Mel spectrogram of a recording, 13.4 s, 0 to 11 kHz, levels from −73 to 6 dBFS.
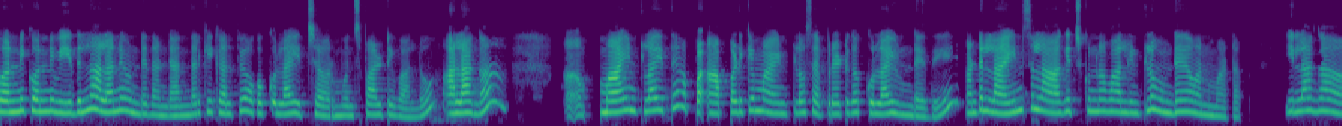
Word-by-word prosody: కొన్ని 275 Hz, +1 st, +5 dB
కొన్ని 290 Hz, 0 st, +3 dB
వీధుల్లో 270 Hz, +6 st, +2 dB
అలానే 280 Hz, +2 st, +3 dB
ఉండేదండి. 220 Hz, -5 st, -4 dB
అందరికీ 230 Hz, +6 st, -4 dB
కలిపి 245 Hz, +4 st, -2 dB
ఒక 250 Hz, -2 st, -3 dB
కుళాయిచ్చేవారు 235 Hz, -4 st, -1 dB
మున్సిపాలిటీ 220 Hz, +2 st, -3 dB
వాళ్ళు. 170 Hz, +3 st, -6 dB, 0.3 s
అలాగా 260 Hz, 0 st, +4 dB, 0.8 s
ఆహ్, -, -, -4 dB, 0.2 s
మా 270 Hz, -, +8 dB
ఇంట్లో 300 Hz, -1 st, -1 dB
అయితే 315 Hz, +5 st, -3 dB
అప్ 385 Hz, -, -2 dB, 0.2 s
అప్పటికే 270 Hz, +5 st, -1 dB
మా 280 Hz, -, +2 dB
ఇంట్లో 245 Hz, +2 st, -5 dB
సెపరేట్‌గా 240 Hz, +1 st, -2 dB
కుళాయుండేది. 220 Hz, -6 st, -1 dB, 0.3 s
అంటే 260 Hz, +5 st, +2 dB
లైన్స్ 270 Hz, +7 st, +3 dB
లాగించుకున్న 285 Hz, +2 st, +1 dB
వాళ్లింట్లో 270 Hz, +3 st, 0 dB
ఉండేవనమాట. 245 Hz, -9 st, -2 dB, 0.6 s
ఇలాగా 300 Hz, 0 st, 0 dB
255 Hz, 125 wpm, -22 LUFS, 235-280 Hz, 0.8 s, మా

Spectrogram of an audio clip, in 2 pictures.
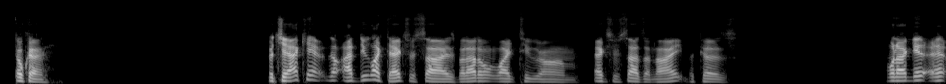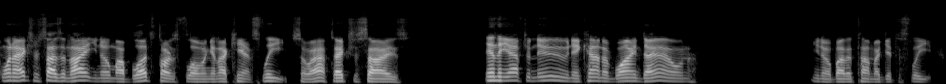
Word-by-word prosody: Okay. -, -, +4 dB, 2.3 s
But -, -, -1 dB
yeah, -, -, +9 dB
I -, -, +6 dB
can't 215 Hz, -6 st, -3 dB
no, 185 Hz, 0 st, -3 dB
I 165 Hz, -, +5 dB
do 200 Hz, +5 st, -5 dB
like 220 Hz, -, +3 dB
to 145 Hz, -, +2 dB
exercise, 135 Hz, -4 st, +2 dB
but 130 Hz, +3 st, -5 dB
I 145 Hz, -, +3 dB
don't 150 Hz, -2 st, -5 dB
like 135 Hz, -2 st, -2 dB
to, 130 Hz, -4 st, -14 dB
um, 110 Hz, -3 st, -10 dB, 0.2 s
exercise 135 Hz, -2 st, -3 dB
at 120 Hz, -, -11 dB
night 125 Hz, +3 st, -1 dB
because 125 Hz, -4 st, -10 dB, 1.5 s
When 175 Hz, +1 st, +4 dB
I 170 Hz, -, +7 dB
get 190 Hz, +2 st, +4 dB
uh, 185 Hz, +1 st, +1 dB
when 175 Hz, +2 st, +1 dB
I 170 Hz, -, +7 dB
exercise 175 Hz, -2 st, +1 dB
at 160 Hz, -, -7 dB
night, 180 Hz, +2 st, +4 dB
you -, -, -13 dB
know, 145 Hz, 0 st, -5 dB
my 135 Hz, -1 st, 0 dB
blood 155 Hz, +6 st, -1 dB
starts 140 Hz, -7 st, -3 dB
flowing 130 Hz, -1 st, -5 dB
and 125 Hz, -, -3 dB
I 135 Hz, -, +3 dB
can't -, -, -5 dB
sleep, 155 Hz, -5 st, -6 dB
so, 125 Hz, -2 st, -8 dB
I 135 Hz, -, +3 dB
have 160 Hz, -, 0 dB
to 150 Hz, -, +1 dB
exercise 130 Hz, -5 st, +1 dB, 0.8 s
in 185 Hz, 0 st, +5 dB
the 180 Hz, -1 st, +6 dB
afternoon 180 Hz, -1 st, -2 dB
and 140 Hz, -, +1 dB
kind 170 Hz, -2 st, 0 dB
of 140 Hz, -2 st, -6 dB
wind 155 Hz, 0 st, +2 dB
down 145 Hz, -4 st, -1 dB, 1.2 s
you 140 Hz, -, -14 dB
know, 125 Hz, -2 st, -5 dB
by 130 Hz, +2 st, -1 dB
the 130 Hz, -, -6 dB
time 135 Hz, -2 st, -7 dB
I 120 Hz, -, -4 dB
get -, -, -11 dB
to -, -, -27 dB
sleep. -, -, -14 dB
145 Hz, 195 wpm, -22 LUFS, 130-170 Hz, 2.3 s, yeah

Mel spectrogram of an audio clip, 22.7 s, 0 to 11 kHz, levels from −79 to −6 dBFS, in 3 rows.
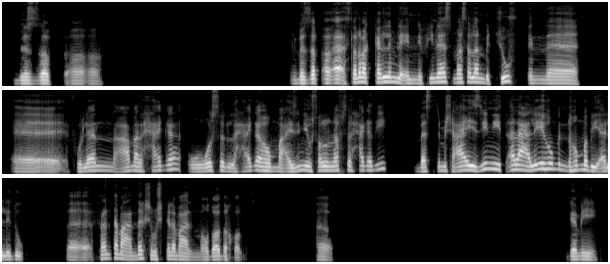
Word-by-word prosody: بالضبط، 125 Hz, 0 st, +2 dB, 0.2 s
آه، -, -, -10 dB, 0.4 s
آه. 105 Hz, -, -21 dB, 2.3 s
بالضبط، 130 Hz, +3 st, +1 dB
أ -, -, -1 dB, 0.2 s
أ -, -, +1 dB
أصل -, -, -9 dB
أنا 175 Hz, +3 st, +7 dB
باتكلم 180 Hz, 0 st, +5 dB
لأن 135 Hz, -3 st, +1 dB
في 155 Hz, +7 st, -3 dB
ناس 175 Hz, -1 st, +3 dB
مثلًا 165 Hz, 0 st, +3 dB
بتشوف 170 Hz, +9 st, +1 dB
إن 130 Hz, 0 st, -6 dB, 0.9 s
آآ، 115 Hz, -1 st, -4 dB
فلان 155 Hz, +4 st, -2 dB
عمل 145 Hz, +4 st, -2 dB
حاجة، 180 Hz, +7 st, -4 dB
ووصل 135 Hz, +3 st, -1 dB
لحاجة، 145 Hz, +7 st, -2 dB
هُم 140 Hz, -2 st, +1 dB
عايزين 130 Hz, +6 st, -1 dB
يوصلوا 160 Hz, 0 st, +1 dB
لنفس 165 Hz, +2 st, -1 dB
الحاجة 165 Hz, +1 st, -3 dB
دي، 210 Hz, +7 st, -8 dB, 0.3 s
بس 135 Hz, +1 st, -1 dB
مش 155 Hz, 0 st, -4 dB
عايزين 170 Hz, +7 st, +3 dB
يتقال 195 Hz, -2 st, +1 dB
عليهم 200 Hz, +5 st, +3 dB
إن 175 Hz, -6 st, -4 dB
هُم 180 Hz, +3 st, +1 dB
بيقلدوه، 135 Hz, -5 st, 0 dB, 0.5 s
ف -, -, -10 dB
فأنت 155 Hz, +7 st, -3 dB
ما 155 Hz, -, +3 dB
عندكش 145 Hz, +4 st, -2 dB
مشكلة 140 Hz, +1 st, -2 dB
مع 130 Hz, -2 st, -1 dB
الموضوع 115 Hz, +2 st, -3 dB
ده 115 Hz, -2 st, -3 dB
خالص؟ -, -, -14 dB, 0.7 s
آه. 115 Hz, -4 st, -9 dB, 3.0 s
جميل. 120 Hz, -2 st, -1 dB
150 Hz, 120 wpm, -23 LUFS, 130-170 Hz, 3.0 s, أنا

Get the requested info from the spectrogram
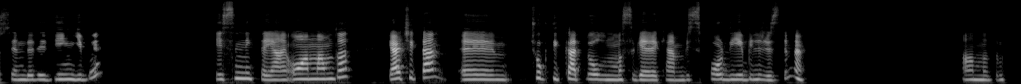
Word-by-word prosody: senin 220 Hz, -2 st, -6 dB
de 215 Hz, -, -4 dB
dediğin 230 Hz, +2 st, -2 dB
gibi. 220 Hz, -1 st, -4 dB, 1.2 s
Kesinlikle, 255 Hz, 0 st, -2 dB
yani, 210 Hz, 0 st, +2 dB
o 240 Hz, -, -4 dB
anlamda 250 Hz, +7 st, +3 dB, 0.4 s
gerçekten, 285 Hz, +3 st, +6 dB
emm, 220 Hz, -1 st, +1 dB, 0.2 s
çok 290 Hz, -3 st, -6 dB
dikkatli 245 Hz, 0 st, +3 dB
olunması 215 Hz, -1 st, -3 dB
gereken 205 Hz, -1 st, +1 dB
bir 210 Hz, -, -11 dB
spor 235 Hz, +1 st, -5 dB
diyebiliriz, 220 Hz, -3 st, -3 dB
değil -, -, -13 dB
mi? -, -, 0 dB, 1.5 s
Anladım. 215 Hz, -1 st, -6 dB
225 Hz, 115 wpm, -26 LUFS, 215-250 Hz, 1.5 s, gerçekten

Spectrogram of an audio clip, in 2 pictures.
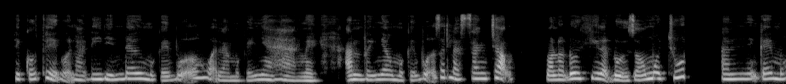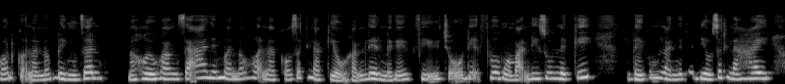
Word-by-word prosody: thì 245 Hz, -, 0 dB
có 235 Hz, 0 st, -1 dB
thể, 270 Hz, -4 st, 0 dB
gọi -, -, -5 dB
là, 215 Hz, -2 st, -2 dB
đi 240 Hz, +2 st, +1 dB
đến 230 Hz, 0 st, +1 dB
đâu 260 Hz, 0 st, +3 dB
một 235 Hz, -4 st, +1 dB
cái 185 Hz, 0 st, -3 dB
bữa, 220 Hz, +7 st, -2 dB
gọi -, -, -4 dB
là, 185 Hz, -1 st, -4 dB
một 180 Hz, 0 st, -5 dB
cái 185 Hz, +2 st, -5 dB
nhà 220 Hz, 0 st, +1 dB
hàng 200 Hz, -5 st, -3 dB
này, 175 Hz, -1 st, 0 dB, 0.2 s
ăn 220 Hz, +2 st, +2 dB
với 210 Hz, -2 st, -2 dB
nhau 225 Hz, 0 st, 0 dB
một 205 Hz, -2 st, -2 dB
cái 195 Hz, 0 st, -6 dB
bữa 240 Hz, +3 st, -3 dB
rất 320 Hz, -1 st, -2 dB
là 250 Hz, -6 st, +1 dB
sang 265 Hz, +2 st, 0 dB
trọng, 275 Hz, 0 st, +2 dB, 0.3 s
hoặc 210 Hz, -, +1 dB
là 215 Hz, 0 st, +1 dB
đôi 260 Hz, +3 st, +5 dB
khi 275 Hz, -, 0 dB
là 245 Hz, -, +3 dB
đổi 205 Hz, -3 st, +2 dB
gió 205 Hz, +3 st, 0 dB
một 270 Hz, +2 st, +4 dB
chút, 325 Hz, +5 st, +1 dB, 0.3 s
ăn 245 Hz, +1 st, +2 dB
những 250 Hz, -, -2 dB
cái 255 Hz, +1 st, +1 dB
món, 250 Hz, 0 st, +2 dB
gọi -, -, -5 dB
là, -, -, 0 dB
nó 210 Hz, +3 st, 0 dB
bình 250 Hz, -6 st, +1 dB
dân, 280 Hz, +3 st, +2 dB, 0.3 s
nó 215 Hz, -, -1 dB
hơi 245 Hz, +1 st, +4 dB
hoang 245 Hz, -1 st, +2 dB
dã 265 Hz, +5 st, -1 dB
nhưng 305 Hz, 0 st, +4 dB
mà 290 Hz, -, +3 dB
nó, 250 Hz, +2 st, -1 dB
gọi 290 Hz, -2 st, -4 dB
là, 220 Hz, -1 st, -2 dB
có 220 Hz, 0 st, -5 dB
rất 305 Hz, +6 st, -5 dB
là, 275 Hz, -9 st, +1 dB
kiểu, 190 Hz, -5 st, +1 dB
gắn 200 Hz, 0 st, -3 dB
liền 255 Hz, -4 st, +4 dB
với 190 Hz, -, -2 dB
cái 215 Hz, +3 st, +1 dB
phía 240 Hz, -, -2 dB
chỗ -, -, -2 dB
địa 295 Hz, 0 st, -3 dB
phương 280 Hz, -1 st, +2 dB
mà 240 Hz, -, +2 dB
bạn 210 Hz, 0 st, -2 dB
đi 260 Hz, -, +3 dB
du 275 Hz, +1 st, -1 dB
lịch 260 Hz, 0 st, +1 dB
ấy, 335 Hz, +3 st, +4 dB, 0.3 s
thì -, -, -9 dB
đấy 225 Hz, -2 st, +3 dB
cũng 300 Hz, -, -1 dB
là 275 Hz, -5 st, +2 dB
những 230 Hz, +2 st, -2 dB
cái 280 Hz, -, -7 dB
điều 250 Hz, -3 st, +5 dB
rất 310 Hz, +6 st, 0 dB
là 255 Hz, -5 st, +2 dB
hay. 270 Hz, +2 st, +2 dB
245 Hz, 315 wpm, -23 LUFS, 220-270 Hz, 0.3 s, đôi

